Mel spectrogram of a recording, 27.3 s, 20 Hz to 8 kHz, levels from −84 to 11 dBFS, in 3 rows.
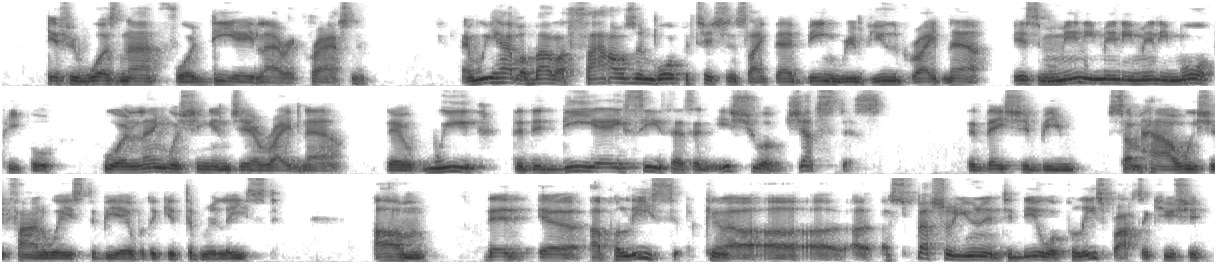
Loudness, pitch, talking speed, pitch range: -16 LUFS, 105 Hz, 170 wpm, 95-135 Hz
